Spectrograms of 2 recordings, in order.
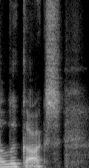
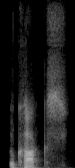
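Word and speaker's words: Lukács: According to the Hungarian George uh Lucox, is that how you pronounce it? Lukox.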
